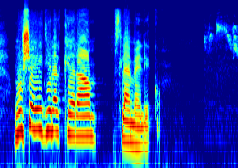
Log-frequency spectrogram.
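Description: A young woman speaks with animation into a microphone close by.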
